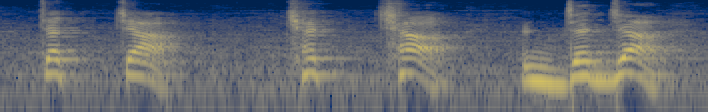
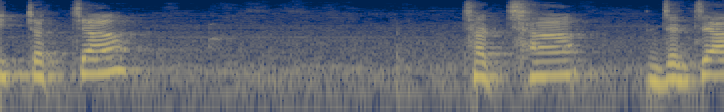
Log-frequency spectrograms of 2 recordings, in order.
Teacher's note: ਆਵਾਜ਼ ਜਿਹੜੀ ਸਾਡੇ ਅੰਦਰ ਰੁਕ ਗਈ, ਮੂੰਹ ਦੇ ਅੰਦਰ ਰੁਕੀ ਅਤੇ ਫਿਰ ਰੁਕ ਕੇ ਫਿਰ ਬਾਹਰ ਆਈ, ਤਾਂ ਇਹਦੇ ਨਾਲ ਕੀ ਹੋਇਆ ਸਾਡਾ ਜਿਹੜਾ ਉਚਾਰਨ ਹੈ ਉਹ ਰੁਕ ਗਿਆ। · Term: ਤਾਲਵੀ ਧੁਨੀਆਂ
